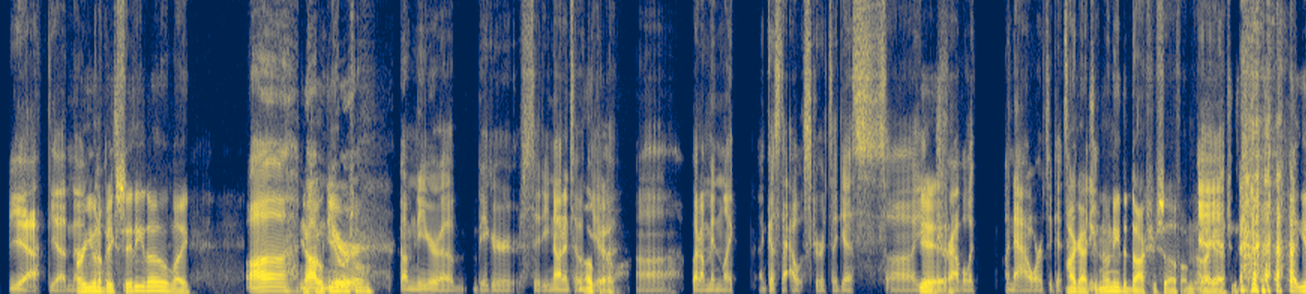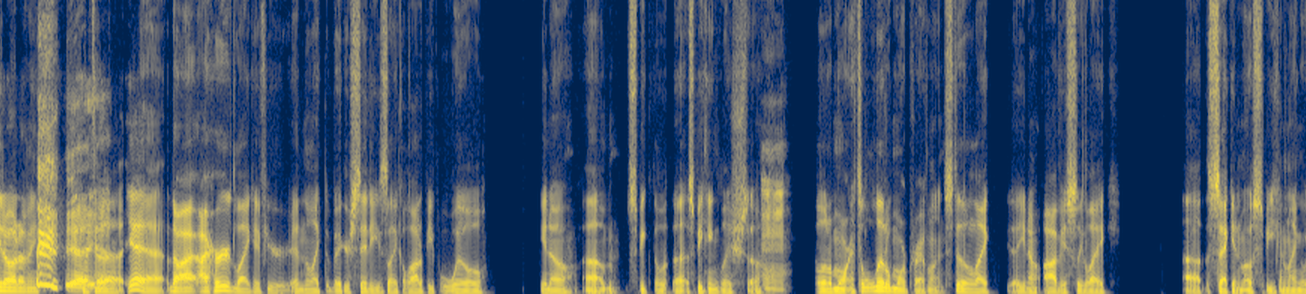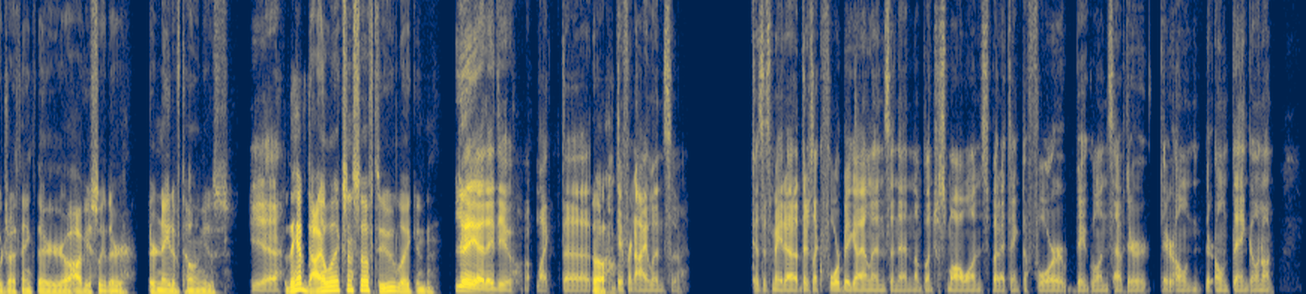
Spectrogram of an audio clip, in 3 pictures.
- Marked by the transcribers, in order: other background noise; chuckle; laugh
- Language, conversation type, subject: English, unstructured, What little joys instantly brighten your day?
